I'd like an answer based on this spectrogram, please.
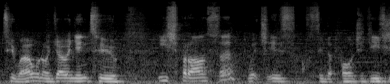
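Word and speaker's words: Esperança: Yeah, it's a East Bara, I believe, is how you say it. Um the the S and the A being cut the A being cut off from the name by native Portuguese speakers.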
